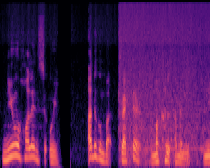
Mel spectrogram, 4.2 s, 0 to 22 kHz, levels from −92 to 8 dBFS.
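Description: Speech runs under noise suppressor artifacts from start to finish: the steady background is pulled down by about 11 dB between phrases and comes back up under them. On a spectrogram the noise floor looks patchy and breathing, with isolated specks where bins were only partly removed, and this gets stronger once the room noise rises by about 14 dB around two and a half seconds in. Right after "ꯅ꯭ꯌꯨ ꯍꯣꯂꯦꯟꯁꯨ ꯎꯏ", from 1.15 to 1.42 s, a call audio freeze stops the speech. The last sound is stretched into a fading buzz or hiss, followed by about 160 ms of near silence. The speech then carries on with nothing lost but everything after it sitting about 251 ms later. This likely comes from delayed packets draining the jitter buffer. The waveform shows a decaying smear and then a flat stretch, and on a spectrogram that smear appears as frozen, blurred horizontal bands.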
